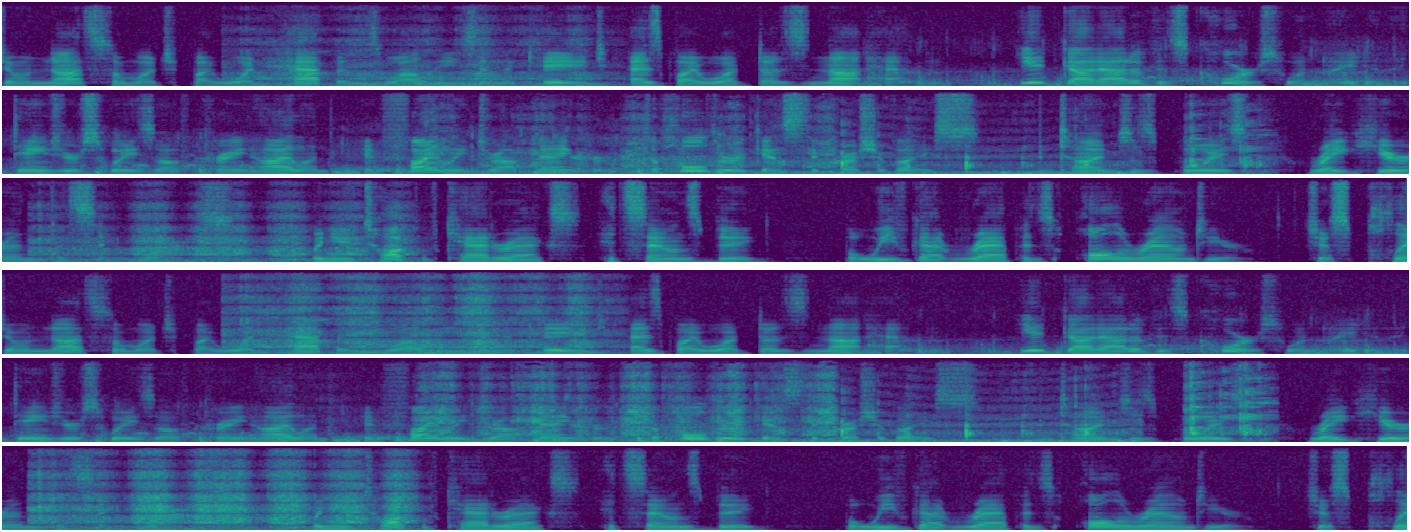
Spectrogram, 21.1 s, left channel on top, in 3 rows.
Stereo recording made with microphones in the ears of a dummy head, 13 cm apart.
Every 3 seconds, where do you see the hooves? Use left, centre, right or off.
off, left, left, left, right, off, off.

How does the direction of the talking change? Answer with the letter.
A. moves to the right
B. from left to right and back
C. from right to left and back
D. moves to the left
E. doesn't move
E.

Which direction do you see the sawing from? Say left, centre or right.
right.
